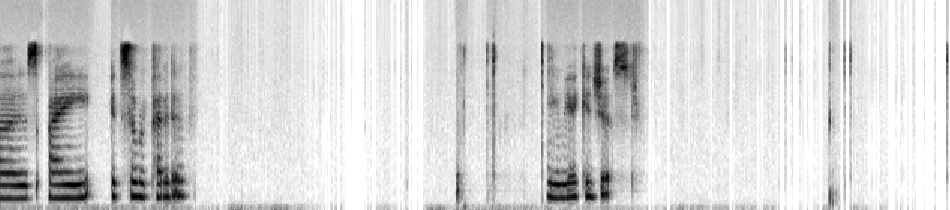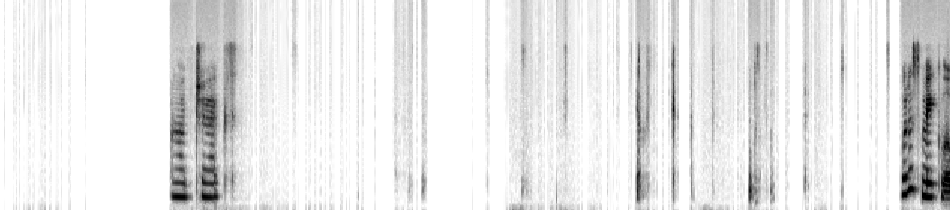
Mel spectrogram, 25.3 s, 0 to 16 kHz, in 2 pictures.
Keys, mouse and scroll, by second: 0.1-5.2 drag, 7.2-10.1 shift+drag, 12.6 shift+click.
